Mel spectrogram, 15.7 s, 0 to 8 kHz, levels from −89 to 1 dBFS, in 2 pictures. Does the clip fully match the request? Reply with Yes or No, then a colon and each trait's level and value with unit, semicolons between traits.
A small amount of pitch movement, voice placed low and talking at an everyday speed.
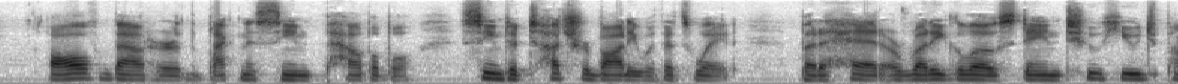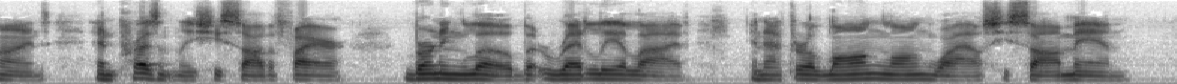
Yes: narrow, 2.1 semitones; low, 115 Hz; average, 170 wpm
